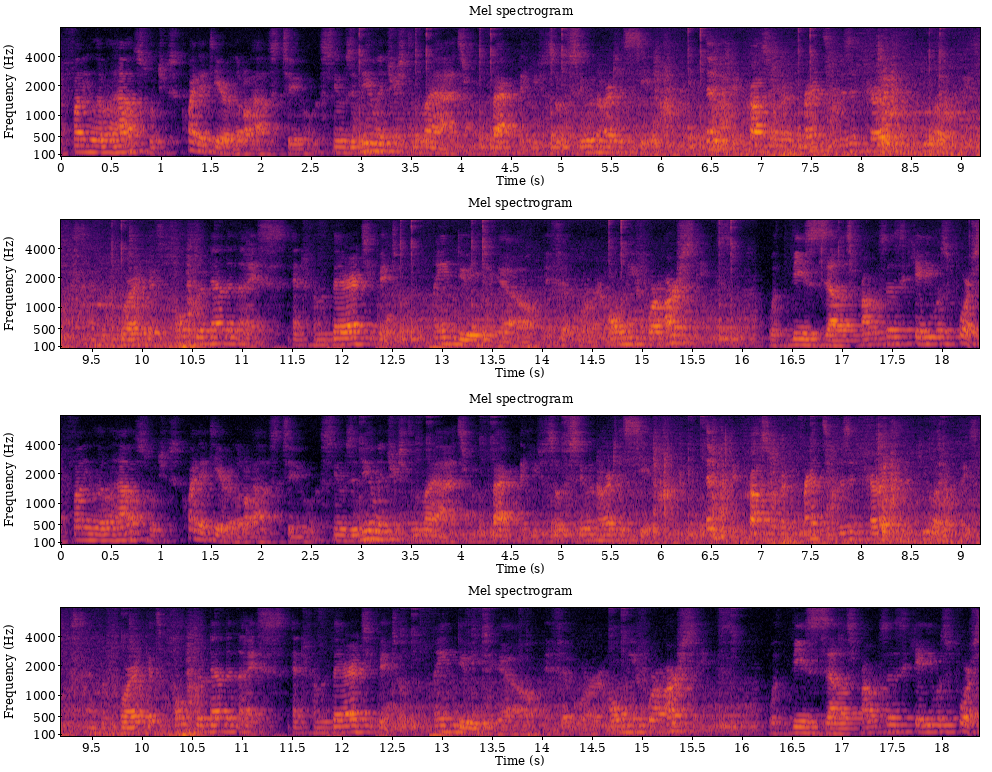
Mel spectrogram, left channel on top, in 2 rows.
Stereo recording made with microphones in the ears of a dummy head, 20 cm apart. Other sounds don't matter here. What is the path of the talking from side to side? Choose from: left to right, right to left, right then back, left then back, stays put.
right then back.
